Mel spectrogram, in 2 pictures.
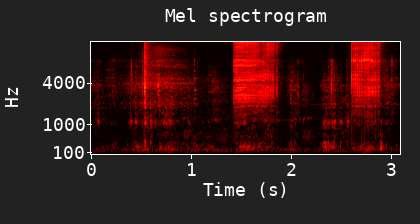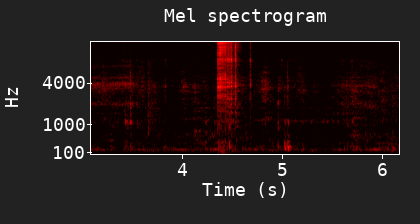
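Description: Screwdriver work on a car stereo's metal chassis: scattered clicks and two short scraping bursts about a second and a half and nearly three seconds in, then another click a little after the middle.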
